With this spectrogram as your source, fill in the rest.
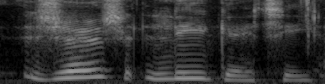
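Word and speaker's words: György Ligeti: where she studied with the legendary Giorgi Ligeti. Is that the right pronunciation? – Giorgi Ligeti. – Oh, Ligeti, okay.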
